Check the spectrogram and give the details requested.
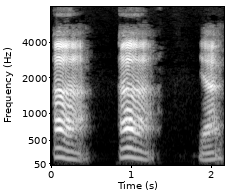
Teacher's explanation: alifnya secara makhraj ada di tenggorokan yang paling bawah. A ya.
